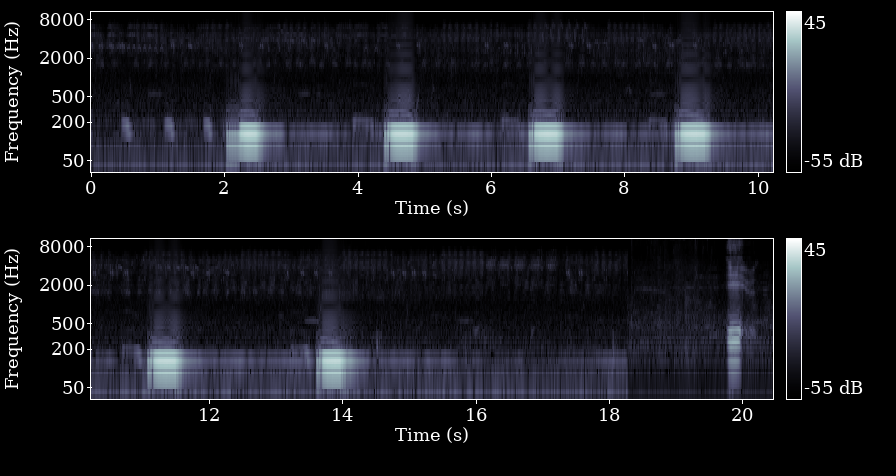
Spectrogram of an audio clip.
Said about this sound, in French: en fait il nous traverse et le corps tremble par la puissance du son. C'est un peu un fantôme des roselières, c'est-à-dire qu'on ne le voit jamais, on l'entend bien. Tu m'apprends que le son du butor est extraordinairement puissant. On va l'écouter.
